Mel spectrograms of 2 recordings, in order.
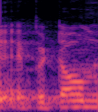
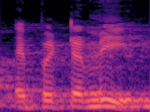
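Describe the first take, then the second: First: ایپیٹوم as "epi-tome"; wrong spelling pronunciation. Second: ایپیٹمی as "e-PIT-uh-mee"; four syllables in ایپیٹمی, ending in ee; correct pronunciation. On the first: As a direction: end ایپیٹوم on a long o and m. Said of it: "ایپیٹوم نہیں پڑھنا". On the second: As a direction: sound the last e of ایپیٹمی. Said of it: "اس کو ایپیٹوم نہیں پڑھنا". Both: Shown as a demonstration.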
